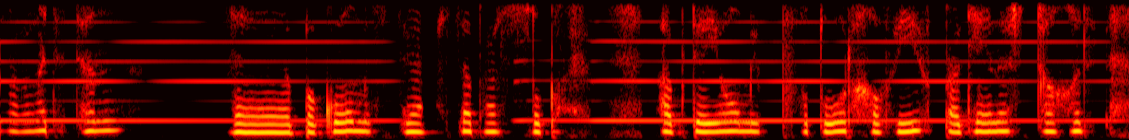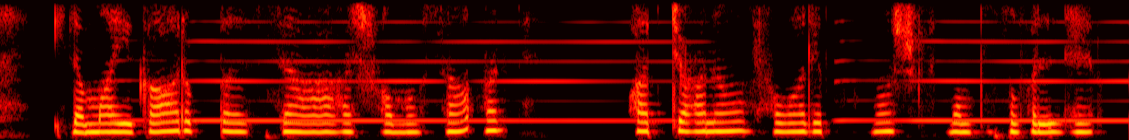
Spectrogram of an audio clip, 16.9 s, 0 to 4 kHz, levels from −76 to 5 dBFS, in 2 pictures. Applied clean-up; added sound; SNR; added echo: none; Wind instrument, woodwind instrument; 16 dB; none.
